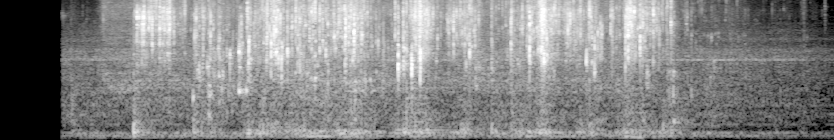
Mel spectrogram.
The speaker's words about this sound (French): C'est un robinet qui s'ouvre et de l'eau qui coule.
